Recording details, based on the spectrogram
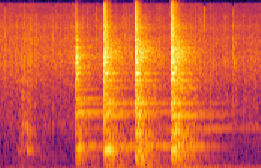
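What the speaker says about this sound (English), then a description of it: "Give this a nice little stir fry." Kimchi fried rice being stir-fried in a pan over medium heat, a spoon scraping and tossing it in four distinct bursts against a low sizzle.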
